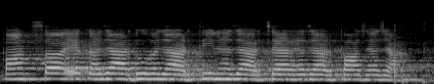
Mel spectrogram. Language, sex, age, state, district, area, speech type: Maithili, female, 30-45, Bihar, Supaul, urban, spontaneous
